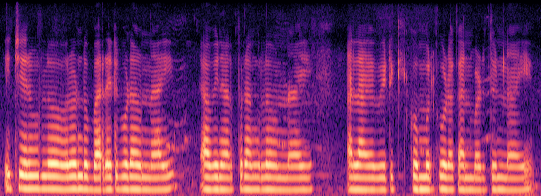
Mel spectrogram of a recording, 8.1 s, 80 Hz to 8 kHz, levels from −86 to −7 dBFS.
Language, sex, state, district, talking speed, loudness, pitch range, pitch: Telugu, female, Telangana, Mahabubabad, 110 wpm, -15 LUFS, 180-185 Hz, 180 Hz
